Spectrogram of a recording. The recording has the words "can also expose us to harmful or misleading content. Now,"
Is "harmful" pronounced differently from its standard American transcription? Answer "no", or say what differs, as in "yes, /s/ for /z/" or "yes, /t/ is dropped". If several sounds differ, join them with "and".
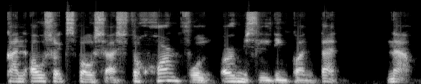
no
